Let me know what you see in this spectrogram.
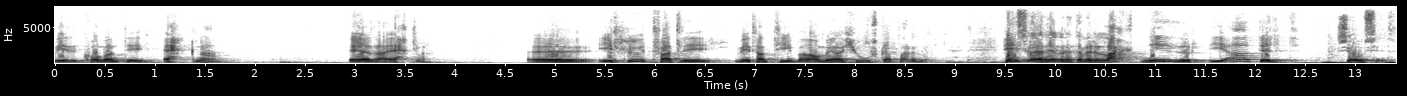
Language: Icelandic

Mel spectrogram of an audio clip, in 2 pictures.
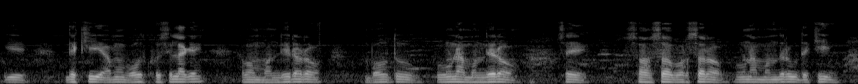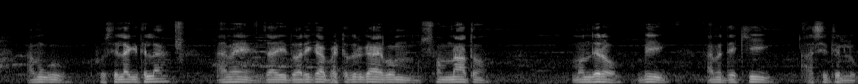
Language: Odia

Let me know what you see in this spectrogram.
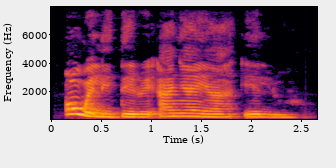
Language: Igbo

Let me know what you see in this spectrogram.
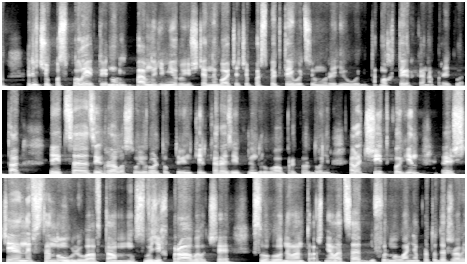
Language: Ukrainian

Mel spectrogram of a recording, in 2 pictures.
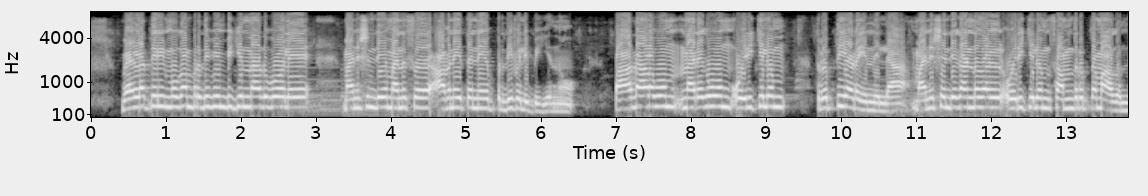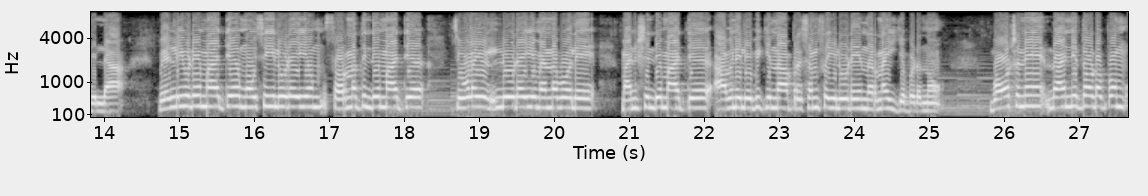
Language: Malayalam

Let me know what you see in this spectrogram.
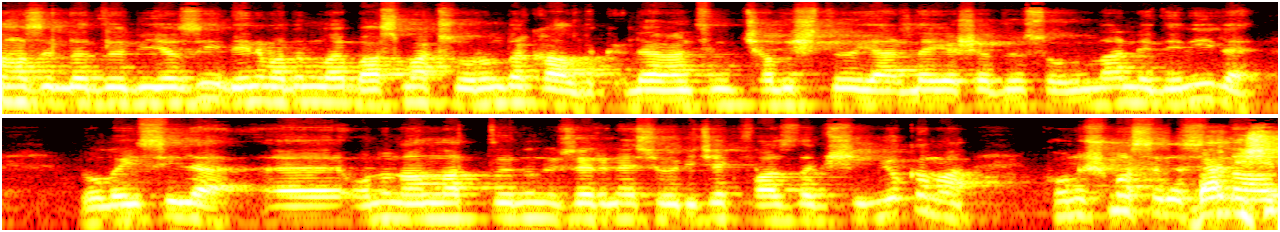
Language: Turkish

